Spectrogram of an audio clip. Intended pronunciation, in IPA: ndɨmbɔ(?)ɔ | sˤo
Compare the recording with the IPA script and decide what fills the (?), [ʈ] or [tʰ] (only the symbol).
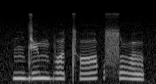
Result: tʰ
